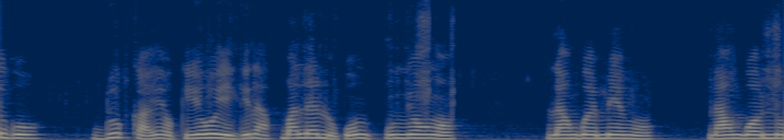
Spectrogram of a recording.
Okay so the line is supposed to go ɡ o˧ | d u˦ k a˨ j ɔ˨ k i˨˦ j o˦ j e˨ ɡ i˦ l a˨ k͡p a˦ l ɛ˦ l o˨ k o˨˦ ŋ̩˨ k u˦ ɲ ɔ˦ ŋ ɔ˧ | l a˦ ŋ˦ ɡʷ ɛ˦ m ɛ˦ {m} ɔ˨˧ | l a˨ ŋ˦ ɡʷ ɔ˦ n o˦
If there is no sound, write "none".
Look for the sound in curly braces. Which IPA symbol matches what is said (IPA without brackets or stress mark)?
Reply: ŋ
